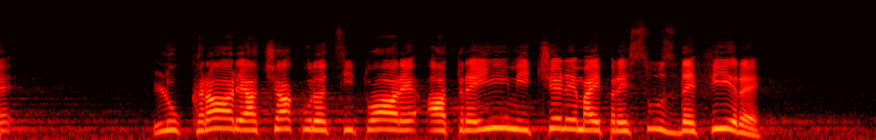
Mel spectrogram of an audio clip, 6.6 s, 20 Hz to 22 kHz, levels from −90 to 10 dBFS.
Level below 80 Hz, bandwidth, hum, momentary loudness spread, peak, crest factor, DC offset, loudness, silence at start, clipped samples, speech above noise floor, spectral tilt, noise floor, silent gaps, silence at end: -70 dBFS; 10.5 kHz; none; 9 LU; -18 dBFS; 16 dB; under 0.1%; -34 LUFS; 0 s; under 0.1%; 32 dB; -6 dB/octave; -65 dBFS; none; 0.85 s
